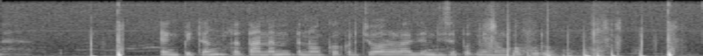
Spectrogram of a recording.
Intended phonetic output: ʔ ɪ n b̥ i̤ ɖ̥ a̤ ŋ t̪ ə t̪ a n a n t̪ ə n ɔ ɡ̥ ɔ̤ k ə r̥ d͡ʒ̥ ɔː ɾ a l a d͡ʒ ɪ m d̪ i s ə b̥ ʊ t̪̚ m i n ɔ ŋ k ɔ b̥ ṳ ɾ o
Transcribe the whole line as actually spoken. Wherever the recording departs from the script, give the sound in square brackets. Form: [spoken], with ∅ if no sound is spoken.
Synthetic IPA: ʔ ɪ [ŋ] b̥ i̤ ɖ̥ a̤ ŋ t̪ ə t̪ a n a n t̪ ə n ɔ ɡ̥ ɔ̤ k ə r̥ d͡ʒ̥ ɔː ɾ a l a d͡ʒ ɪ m d̪ i s ə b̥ ʊ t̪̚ m i n ɔ ŋ k ɔ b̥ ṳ ɾ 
